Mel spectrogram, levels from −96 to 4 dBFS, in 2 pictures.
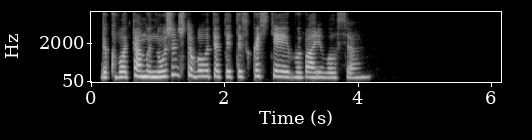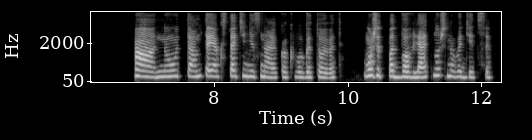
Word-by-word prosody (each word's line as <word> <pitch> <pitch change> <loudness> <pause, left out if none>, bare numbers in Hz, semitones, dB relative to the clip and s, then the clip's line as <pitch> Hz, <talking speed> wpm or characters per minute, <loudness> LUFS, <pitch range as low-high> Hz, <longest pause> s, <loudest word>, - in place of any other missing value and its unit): Дак 215 0 -1
вот, 220 +1 +2
там 240 0 +6
и - - +3
нужен, 240 +8 +3
чтобы 270 -5 0
вот 250 +1 -2
этот 235 -1 -1
из 235 -1 -2
костей 245 -2 +1
вываривался. 210 -1 -2 2.8
А, 245 -4 +7
ну, 240 +3 -2
там-то 255 0 -1
я, 250 -1 +3
кстати, 255 +1 -3
не 245 -2 -1
знаю, 215 -3 -3
как 215 0 -8
его 215 0 -4
готовят. 210 -1 -4 0.3
Может, 280 +2 +1
подбавлять 220 -1 +2
нужно 290 -3 -2
водицы? 215 -1 -6
230 Hz, 120 wpm, -23 LUFS, 215-250 Hz, 2.8 s, А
